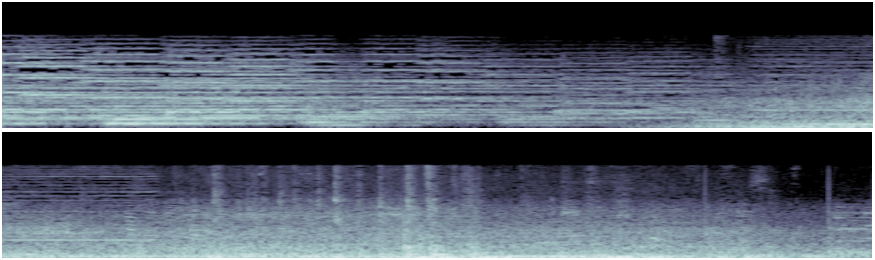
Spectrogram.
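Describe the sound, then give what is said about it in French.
A Prague city tram rolling past in the Czech capital: a steady electric whine at first, then a loud, rumbling wash of wheels and motor noise that builds and holds to the end. “Ce bruit est familier aux millions de Pragois qui, chaque jour, prennent le tramway pour se déplacer dans la capitale.”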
